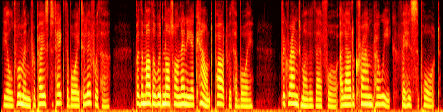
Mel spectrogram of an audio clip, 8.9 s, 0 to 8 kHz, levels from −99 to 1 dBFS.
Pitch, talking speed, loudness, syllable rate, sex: 200 Hz, 235 wpm, -19 LUFS, 6.5 syllables/s, female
